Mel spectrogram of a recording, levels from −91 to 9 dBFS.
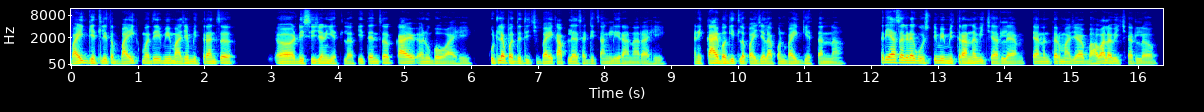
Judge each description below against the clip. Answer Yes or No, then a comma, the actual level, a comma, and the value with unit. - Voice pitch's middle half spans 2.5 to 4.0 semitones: Yes, average, 3.2 semitones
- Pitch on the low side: Yes, low, 110 Hz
